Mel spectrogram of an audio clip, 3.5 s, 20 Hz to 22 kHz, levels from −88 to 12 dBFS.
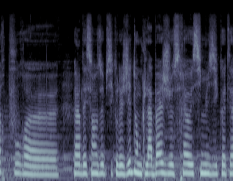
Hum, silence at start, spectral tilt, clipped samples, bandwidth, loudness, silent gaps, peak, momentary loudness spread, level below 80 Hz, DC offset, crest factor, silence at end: none; 0 s; -6 dB/octave; under 0.1%; 15.5 kHz; -20 LUFS; none; -6 dBFS; 6 LU; -46 dBFS; under 0.1%; 14 dB; 0 s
